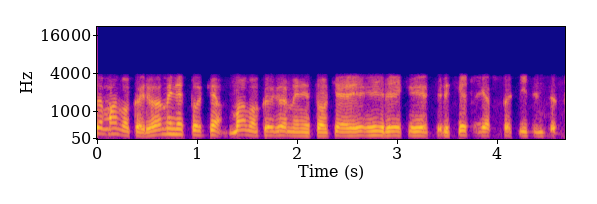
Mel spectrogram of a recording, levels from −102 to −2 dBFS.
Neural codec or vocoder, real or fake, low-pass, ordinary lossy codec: codec, 16 kHz, 4 kbps, FreqCodec, larger model; fake; 3.6 kHz; Opus, 16 kbps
